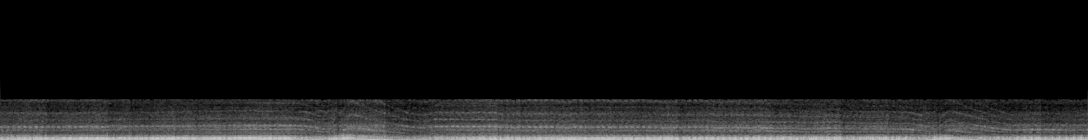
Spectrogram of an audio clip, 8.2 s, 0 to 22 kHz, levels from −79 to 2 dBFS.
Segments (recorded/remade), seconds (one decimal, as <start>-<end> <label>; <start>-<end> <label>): 0.0-0.9 remade; 0.9-8.2 recorded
